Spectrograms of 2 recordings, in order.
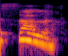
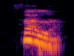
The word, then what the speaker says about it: sala: So your tone, the way you pronounce gives the meaning to the word.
